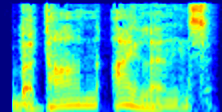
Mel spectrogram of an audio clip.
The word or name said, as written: Batan Islands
